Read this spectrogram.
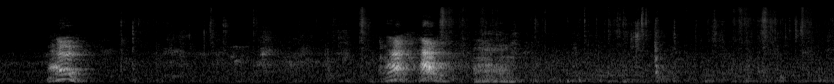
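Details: Two pet whippets, Blu and Digz, playing chase in a garden; a short burst of sharp barks near the start, then a quick double bark around the middle, with faint rustling between.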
